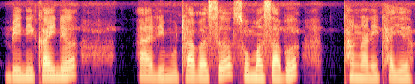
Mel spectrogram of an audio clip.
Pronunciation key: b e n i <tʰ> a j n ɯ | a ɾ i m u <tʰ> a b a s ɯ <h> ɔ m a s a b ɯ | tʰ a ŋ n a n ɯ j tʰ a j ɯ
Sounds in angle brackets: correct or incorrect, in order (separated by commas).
incorrect, correct, incorrect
